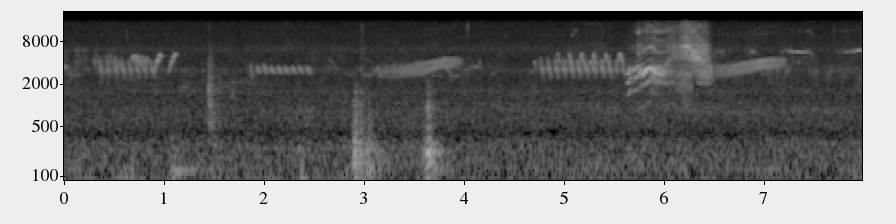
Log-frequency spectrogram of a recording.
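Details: Morning song of a common starling at Braziūkai, Kaunas district, Lithuania, recorded 8 April 2018: rapid mechanical rattles alternate with drawn-out whistled notes and a sharp burst of clicks, with a faint low thump in the background.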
